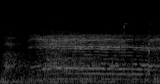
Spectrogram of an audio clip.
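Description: Goats bleating in the strategy game Age of Mythology, a single short, clear bleat heard alone at moderate volume.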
